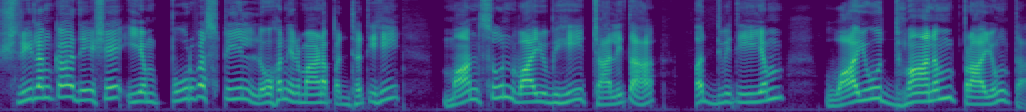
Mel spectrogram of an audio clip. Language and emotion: Sanskrit, neutral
